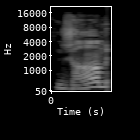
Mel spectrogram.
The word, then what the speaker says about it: Jhamb: Jam is my surname, the JHAMB. Yeah. Okay. Jam is like when two people sit and Have jam.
